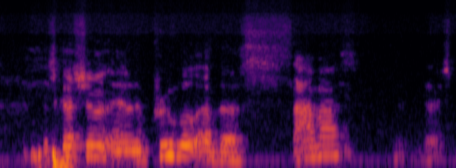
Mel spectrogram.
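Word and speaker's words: Savvas: Discussion and approval of the SAVAS. Did I pronounce that right? SAVAS?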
